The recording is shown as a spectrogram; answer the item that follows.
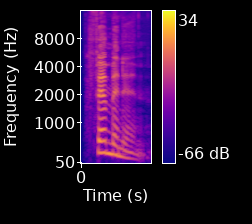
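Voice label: "feminine", English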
